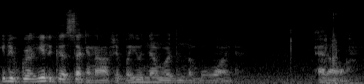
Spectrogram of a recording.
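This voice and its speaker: A soft-spoken man, somewhat breathy, with a dark, mellow tone and ordinary pitch variation. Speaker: reaction video creator. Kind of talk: casual talk to camera.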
